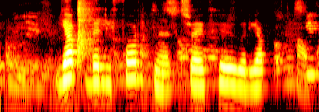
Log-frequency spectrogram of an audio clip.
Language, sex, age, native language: Icelandic, female, 18-19, Icelandic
